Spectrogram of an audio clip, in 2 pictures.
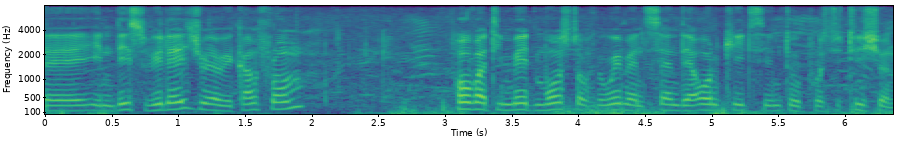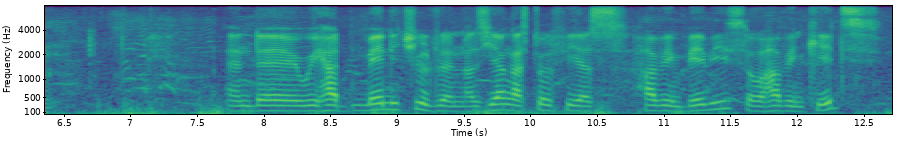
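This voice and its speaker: A man from Kenya, a charity founder speaking in a measured way with fillers. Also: on the high side, fairly even intonation, dark tone. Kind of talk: explanatory speech.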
